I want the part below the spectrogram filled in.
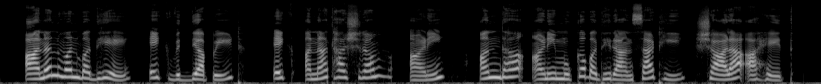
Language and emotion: Marathi, neutral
